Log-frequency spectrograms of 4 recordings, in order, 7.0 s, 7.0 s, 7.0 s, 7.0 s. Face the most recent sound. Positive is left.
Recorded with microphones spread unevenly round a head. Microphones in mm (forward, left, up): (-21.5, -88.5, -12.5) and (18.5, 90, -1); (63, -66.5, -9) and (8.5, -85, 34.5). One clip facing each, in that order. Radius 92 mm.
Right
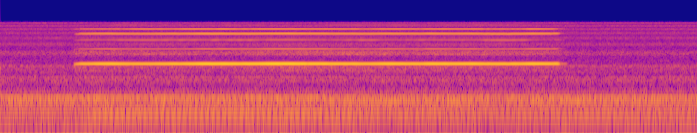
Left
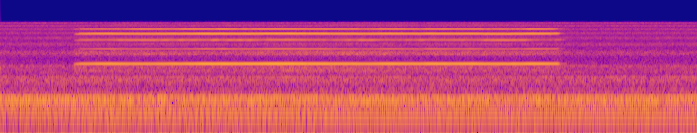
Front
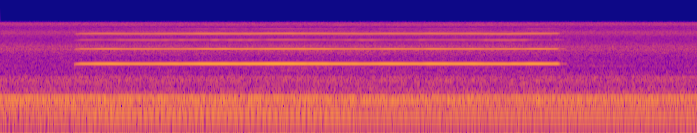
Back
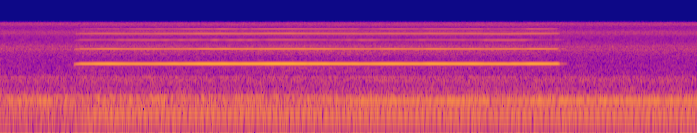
turn(degrees=135)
